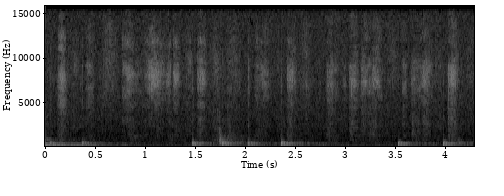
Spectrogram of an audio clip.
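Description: Chalk or marker writing on a board during a physics lesson, in short scratchy strokes separated by brief pauses, each stroke starting with a sharp tap, close and fairly loud with no talk.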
